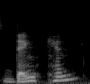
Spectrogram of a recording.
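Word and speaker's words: Denken: team um who the leader of whom is denen denen means thinking um then we do have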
